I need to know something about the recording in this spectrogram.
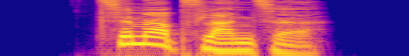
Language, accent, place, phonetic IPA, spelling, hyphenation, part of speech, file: German, Germany, Berlin, [ˈt͡sɪmɐˌp͡flant͡sə], Zimmerpflanze, Zim‧mer‧pflan‧ze, noun, De-Zimmerpflanze.ogg
- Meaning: houseplant, indoor plant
